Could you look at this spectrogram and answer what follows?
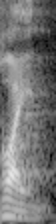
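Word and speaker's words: غين: এবং আমরা জানি যে গাইন হরফটি মোটা হারাফ অবশ্যই একটু মোটা করে বলতে হবে আপনারা আমার সাথে চেষ্টা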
